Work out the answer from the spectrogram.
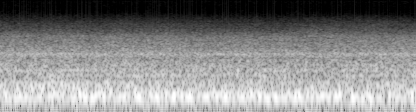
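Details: Loud, steady low engine rumble from a vehicle fills the recording, with no animal sound.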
